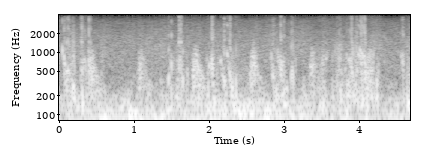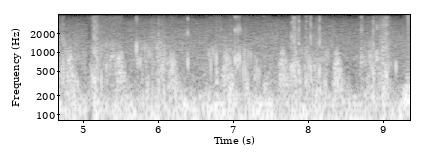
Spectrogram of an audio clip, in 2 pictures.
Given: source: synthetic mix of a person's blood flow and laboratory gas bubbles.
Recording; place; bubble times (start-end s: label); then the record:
Doppler ultrasound of blood flow; subclavian vein
0.00-0.49 s: bubbles
1.46-1.91 s: bubbles
1.97-2.44 s: bubbles
2.83-3.22 s: bubbles
3.27-3.33 s: bubbles
3.45-3.62 s: bubbles
3.66-4.33 s: bubbles
4.58-5.56 s: bubbles
5.69-6.30 s: bubbles
6.38-6.46 s: bubbles
6.69-7.57 s: bubbles
7.75-8.32 s: bubbles
8.70-9.25 s: bubbles
9.32-9.37 s: bubbles
From the record:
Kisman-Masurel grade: 342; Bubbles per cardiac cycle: rolling drumbeat, 9 or more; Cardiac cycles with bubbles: 100%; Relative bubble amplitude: moderate (0.250 to 0.450); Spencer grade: 3 (all of the cardiac periods contain showers or single bubble signals, but not dominating or overriding the cardiac motion signals); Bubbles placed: anywhere in the cardiac cycle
